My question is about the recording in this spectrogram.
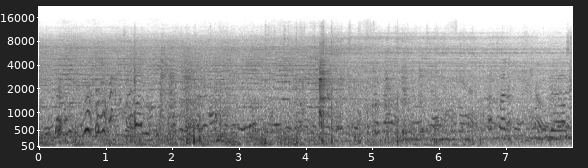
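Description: Indistinct voices, too unclear to make out, over a steady background hiss, with one sharp click about four seconds in.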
